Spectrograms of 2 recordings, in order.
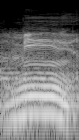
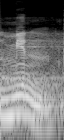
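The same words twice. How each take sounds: First: "Mi" with the n hidden in a held nasal hum; "Mi" lengthened through the nose; ikhfa nasal blur. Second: "min" with a fully closed n; "min" without the nasal blending; wrong clear nun. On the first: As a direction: blur the n after "Mi", never closing it. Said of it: "tapi dia ikhfa". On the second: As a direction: end "min" on a plain, short n. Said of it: "bacanya bukan min". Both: Shown as a demonstration.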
